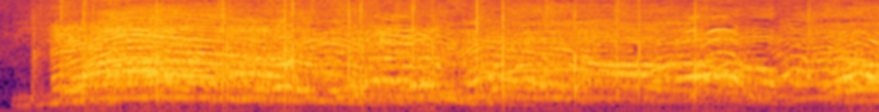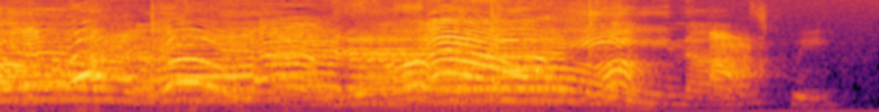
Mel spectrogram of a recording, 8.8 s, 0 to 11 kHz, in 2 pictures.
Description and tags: Cheer 3 yas kween
Small audience cheering with a "yas kween" attitude.
studio, cheering, group, theater, audience, yaskween, theatre, cheer, crowd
